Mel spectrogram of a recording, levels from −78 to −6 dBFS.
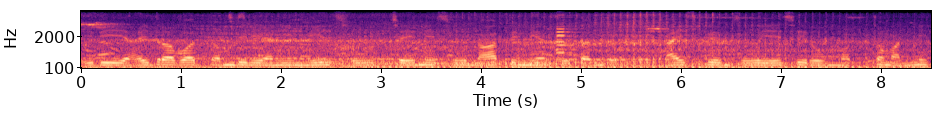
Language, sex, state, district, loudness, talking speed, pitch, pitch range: Telugu, male, Andhra Pradesh, Sri Satya Sai, -16 LUFS, 90 wpm, 115 Hz, 110-115 Hz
